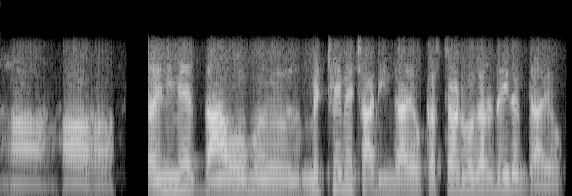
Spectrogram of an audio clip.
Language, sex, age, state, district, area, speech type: Sindhi, male, 60+, Uttar Pradesh, Lucknow, urban, conversation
